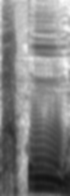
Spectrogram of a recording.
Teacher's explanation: ऊ को बोलोगे तो जो होगा ना ओष्ठ से एक गुफा बनेगा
